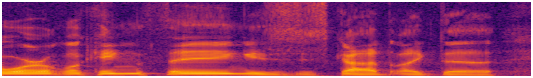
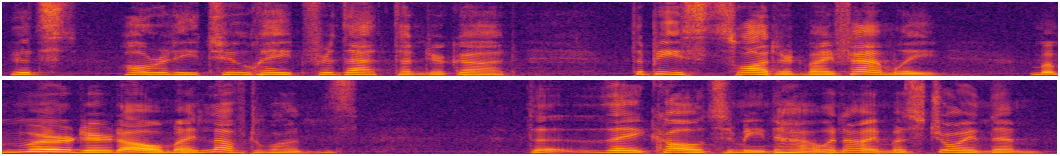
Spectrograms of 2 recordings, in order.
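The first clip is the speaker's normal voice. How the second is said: higher, lightly voiced dying plea; dying woman; 5 semitones higher than usual. Dying woman begging Thor to avenge her, higher. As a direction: plead with fading breath. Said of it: "the woman is like".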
